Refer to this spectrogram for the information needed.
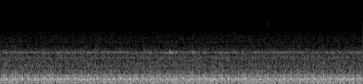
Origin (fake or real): real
